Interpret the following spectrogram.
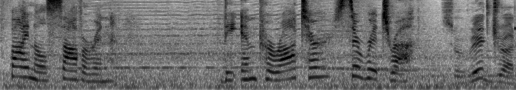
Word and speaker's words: Saridra: Saridra, that's how you say it.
